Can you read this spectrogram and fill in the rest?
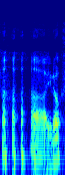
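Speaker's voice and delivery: ordinary talk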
